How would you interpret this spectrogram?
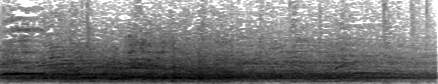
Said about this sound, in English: In San Juan, the crowd celebrated.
